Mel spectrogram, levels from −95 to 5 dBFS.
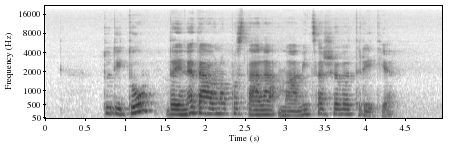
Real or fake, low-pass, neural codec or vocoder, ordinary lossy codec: fake; 19.8 kHz; vocoder, 44.1 kHz, 128 mel bands every 512 samples, BigVGAN v2; none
